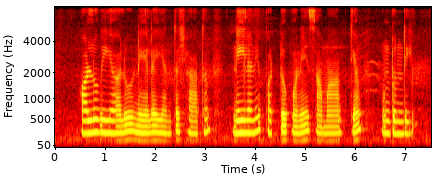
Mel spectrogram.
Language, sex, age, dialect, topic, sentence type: Telugu, female, 18-24, Utterandhra, agriculture, question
